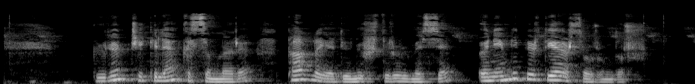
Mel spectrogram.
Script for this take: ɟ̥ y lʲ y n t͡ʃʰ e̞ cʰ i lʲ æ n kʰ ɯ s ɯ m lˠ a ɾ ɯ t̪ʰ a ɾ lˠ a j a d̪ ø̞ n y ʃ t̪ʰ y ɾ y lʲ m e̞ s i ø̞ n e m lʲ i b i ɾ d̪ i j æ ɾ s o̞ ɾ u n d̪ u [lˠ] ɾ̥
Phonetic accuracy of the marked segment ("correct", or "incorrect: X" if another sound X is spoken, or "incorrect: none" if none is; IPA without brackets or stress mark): incorrect: none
